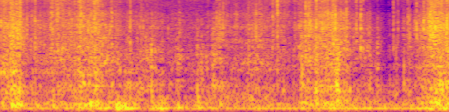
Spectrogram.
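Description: Plastic shipping bag crinkling and rustling as hands pull it open.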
